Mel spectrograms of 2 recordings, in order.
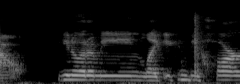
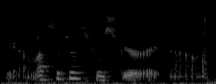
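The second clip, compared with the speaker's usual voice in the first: soft whisper calling on spirit; 15 dB quieter than usual. Real, not acted. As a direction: whisper it softly. Tarot reader calling on spirit.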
